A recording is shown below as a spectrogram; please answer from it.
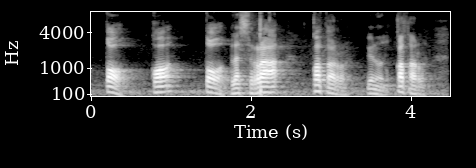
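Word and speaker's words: قطر: Then sa word na qatar qatar. Ang iba sabi niya qatar.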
